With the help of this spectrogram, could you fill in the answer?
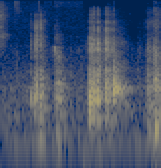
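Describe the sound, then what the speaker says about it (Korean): Close, crisp crunching of fermented Korean pickled cucumber (oiji) being chewed, several irregular wet crunchy bites in quick succession, quiet with no talking. "오이지 씹히는 소리가. 아삭아삭."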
